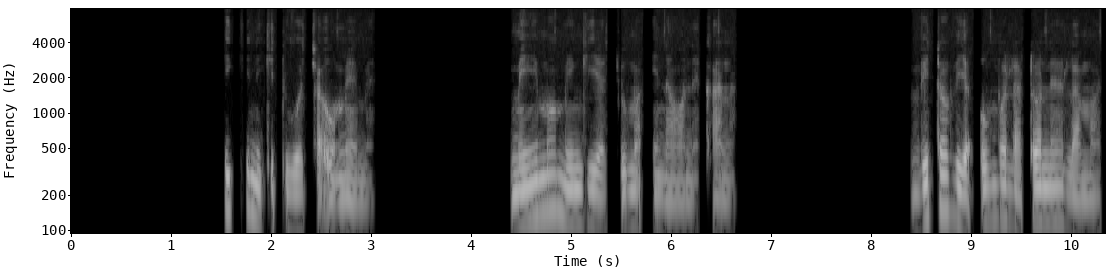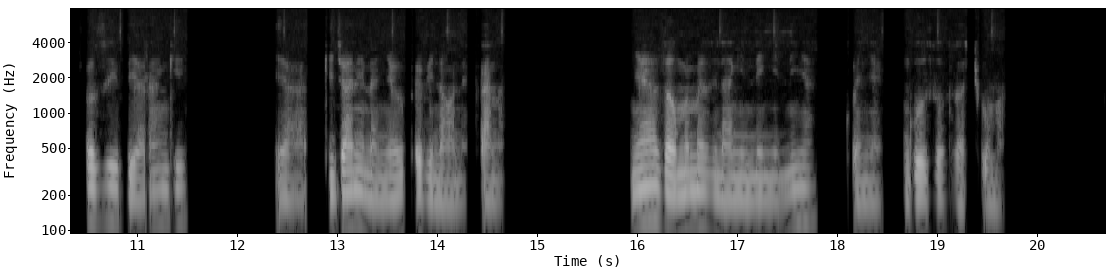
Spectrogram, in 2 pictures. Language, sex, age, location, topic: Swahili, male, 18-24, Nairobi, government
